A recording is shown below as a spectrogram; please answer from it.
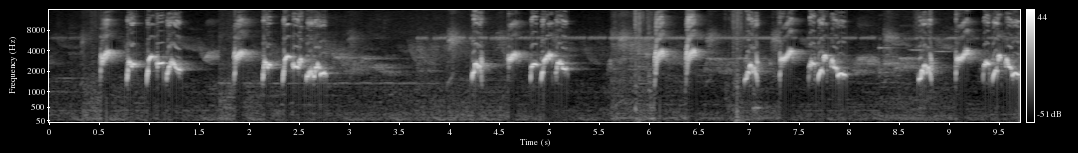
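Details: Caged Thai red-whiskered bulbul, sung in the beun song style used for training and exciting caged birds: about seven rapid phrases of sweet slurred whistles follow one another closely, with a thin steady high tone in the background midway.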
